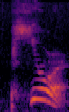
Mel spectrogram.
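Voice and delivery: ordinary talk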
